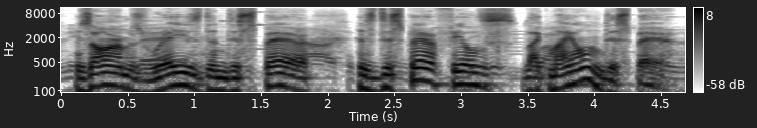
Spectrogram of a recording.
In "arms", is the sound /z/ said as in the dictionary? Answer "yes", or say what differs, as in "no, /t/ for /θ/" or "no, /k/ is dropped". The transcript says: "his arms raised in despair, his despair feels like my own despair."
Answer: yes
